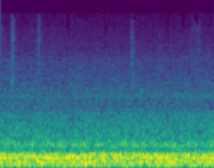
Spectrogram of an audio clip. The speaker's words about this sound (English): We can't do that because we're on a plane.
